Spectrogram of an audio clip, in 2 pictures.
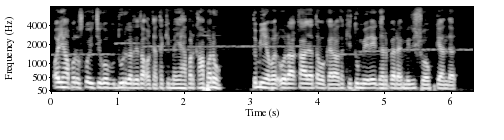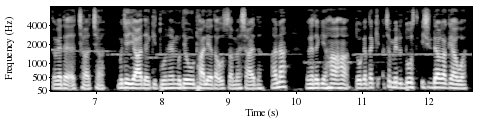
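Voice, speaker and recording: A man's voice: a little high, level tone, rapid-fire, darkish tone. A man giving a chatty, slangy recap of an anime, talking to viewers like friends. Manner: chatty, addresses viewers as brother, slangy asides. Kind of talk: casual spoken recap narration. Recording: dull lo-fi recording.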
